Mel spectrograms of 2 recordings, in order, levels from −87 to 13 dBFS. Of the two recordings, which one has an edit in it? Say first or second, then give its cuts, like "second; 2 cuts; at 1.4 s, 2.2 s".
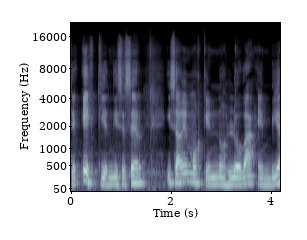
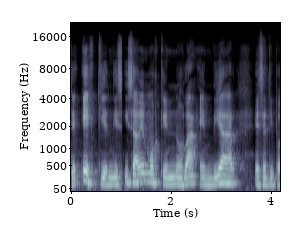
second; 2 cuts; at 1.0 s, 2.3 s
